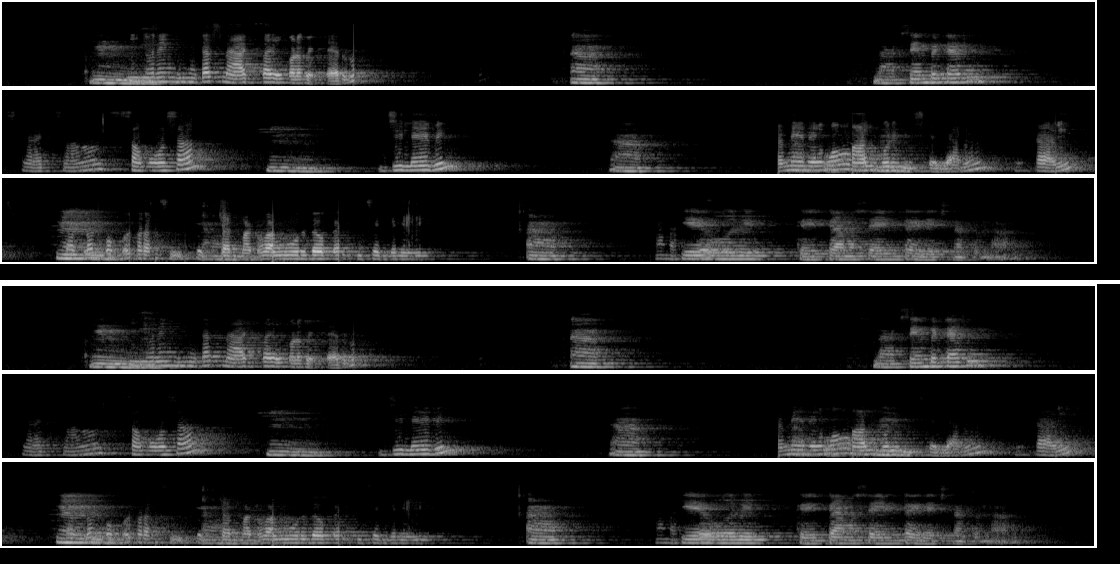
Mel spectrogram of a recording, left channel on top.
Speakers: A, on the right; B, on the left.
A: ఉమ్
B: ఈవినింగ్ ఇంకా స్నాక్ కూడా ఇక్కడ పెట్టారు
A: ఆ స్నాక్స్ ఏం పెట్ టరూ
B: స్నాక్సా సమోసా
A: ఉమ్
B: జిలేేబి
A: ఆ
B: నేనేమో
A: అబ్బో
B: ఆలుపూరి
A: ఉమ్
B: తీసుకెళ్లాను హరి
A: ఉమ్
B: అట్లాఅట్లా ఒక్కక్క రకం స్వీట్ తెచ్చారు
A: అవునా
B: అన్నమాట వాళ్ళ ఊరిలో చెందా
A: ఆ
B: అలా తీసుకొచ్చాం
A: ఏ ఊరు ఫేమస్ అయి ఉంటే తెచ్చినాం తిన్నారు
